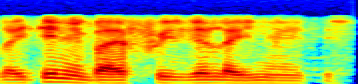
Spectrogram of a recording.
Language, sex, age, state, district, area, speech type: Manipuri, male, 18-30, Manipur, Chandel, rural, conversation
